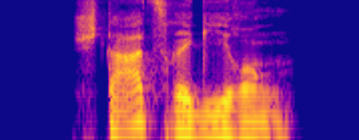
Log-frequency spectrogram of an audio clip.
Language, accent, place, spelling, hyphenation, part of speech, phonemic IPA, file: German, Germany, Berlin, Staatsregierung, Staats‧re‧gie‧rung, noun, /ˈʃtaːt͡sʁeˌɡiːʁʊŋ/, De-Staatsregierung.ogg
- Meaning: state government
